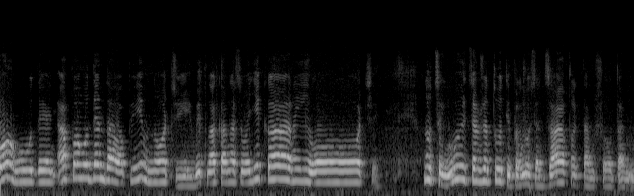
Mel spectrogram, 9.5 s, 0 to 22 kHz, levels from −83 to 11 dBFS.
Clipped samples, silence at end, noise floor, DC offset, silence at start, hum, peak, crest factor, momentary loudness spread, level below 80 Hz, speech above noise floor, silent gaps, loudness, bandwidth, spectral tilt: under 0.1%; 0 s; -54 dBFS; under 0.1%; 0 s; none; -10 dBFS; 14 dB; 10 LU; -64 dBFS; 30 dB; none; -24 LUFS; 8.4 kHz; -7.5 dB/octave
